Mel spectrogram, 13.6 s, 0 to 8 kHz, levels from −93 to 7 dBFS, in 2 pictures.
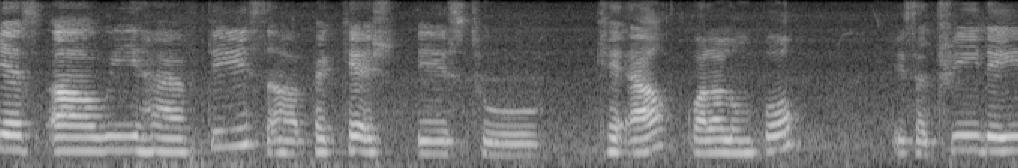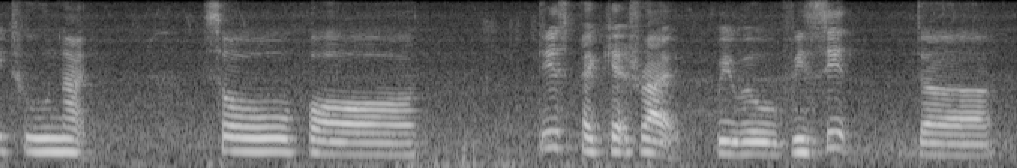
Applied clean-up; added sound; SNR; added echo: none; Bird vocalization, bird call, bird song; 20 dB; none.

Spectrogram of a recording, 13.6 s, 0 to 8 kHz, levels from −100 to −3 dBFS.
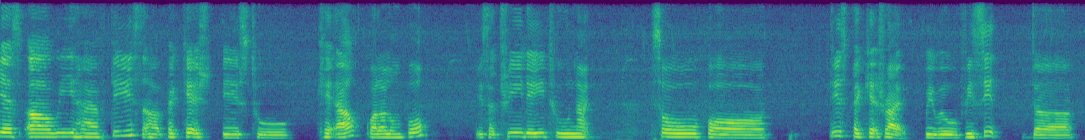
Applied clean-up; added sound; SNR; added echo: neural mask model Resemble Enhance denoiser.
